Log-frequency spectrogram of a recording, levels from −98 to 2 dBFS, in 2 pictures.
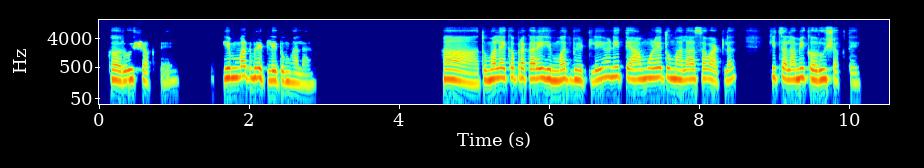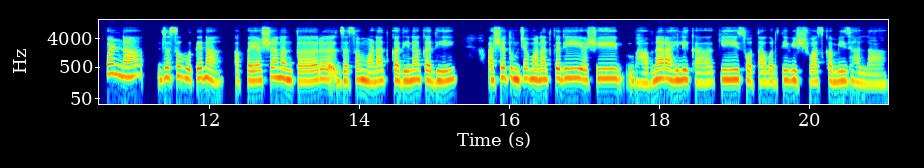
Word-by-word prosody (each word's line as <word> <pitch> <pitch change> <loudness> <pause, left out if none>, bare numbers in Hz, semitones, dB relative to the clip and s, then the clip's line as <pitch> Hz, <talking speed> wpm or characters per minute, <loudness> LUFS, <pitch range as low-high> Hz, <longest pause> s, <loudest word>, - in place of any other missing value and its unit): करू 195 0 +3
शकते. 180 -5 -9 0.7
हिंमत 235 +2 +4
भेटली 190 -5 +2
तुम्हाला. 160 -5 -5 1.8
हां. 180 -7 +2
तुम्हाला 215 +4 +3
एका 230 +1 0
प्रकारे 220 0 +2
हिंम्मत 210 -1 +3
भेटली 195 0 -1
आणि 250 +1 0
त्यामुळे 225 +2 +2
तुम्हाला 210 -3 +2
असं 215 +1 -1
वाटलं, 195 0 -3 0.5
की 235 - -2
चला 205 -2 0
मी 225 +2 +4
करू 205 -1 +3
शकते. 170 -3 -9 0.5
पण 310 -2 +3
ना, 255 +2 +1 0.3
जसं 240 +2 +1
होते 225 +1 0
ना 225 -6 0 0.2
अपयशानंतर, 195 0 +1 0.3
जसं 185 +3 -2
मनात 180 +1 -1
कधी 190 -2 +1
ना 205 - +1
कधी, 190 -1 0 0.6
असा 200 +4 +2
तुमच्या 220 -1 +2
मनात 210 0 +2
कधी 225 0 +2
अशी 220 +2 +1 0.2
भावना 175 +6 0
राहिली 205 -1 +3
का 165 -1 -6
की 205 0 +2
स्वतःवरती 180 -1 -4
विश्वास 180 -2 -2
कमी 185 0 -1
झाला 155 -5 -8
205 Hz, 130 wpm, -25 LUFS, 185-220 Hz, 1.8 s, हिंमत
